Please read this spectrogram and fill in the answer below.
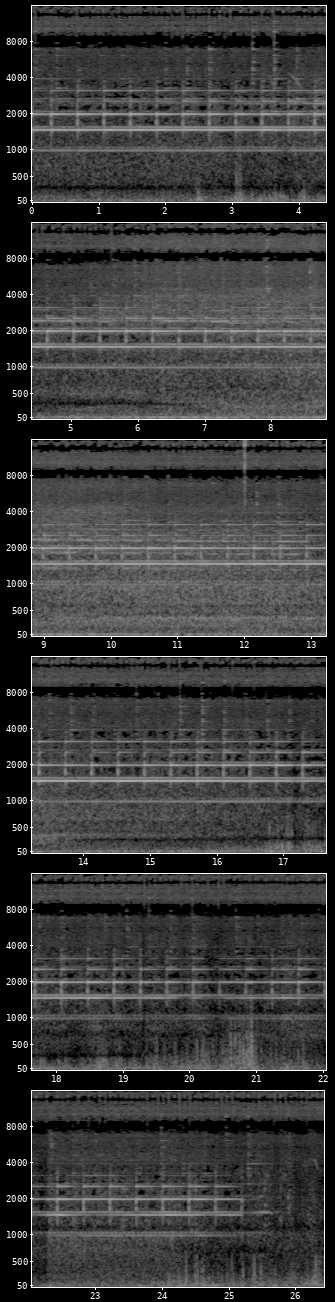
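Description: Railroad crossing bells ringing steadily, stopping a little before the end as the crossing clears. In the middle a SacRT light rail train passes through the crossing with a low rumble.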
